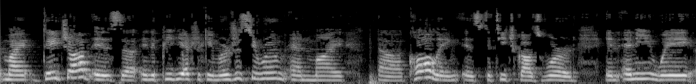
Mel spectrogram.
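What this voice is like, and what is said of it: Lebanese accent mixed with Wisconsin. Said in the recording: “I'm Lebanese. My accent, ... you're probably like, where is she from? ... I'm from Lebanon, and moved to Green Bay, Wisconsin, which pretty much kind of messes me up completely”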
